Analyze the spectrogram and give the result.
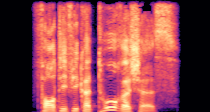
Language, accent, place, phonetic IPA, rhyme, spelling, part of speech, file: German, Germany, Berlin, [fɔʁtifikaˈtoːʁɪʃəs], -oːʁɪʃəs, fortifikatorisches, adjective, De-fortifikatorisches.ogg
- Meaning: strong/mixed nominative/accusative neuter singular of fortifikatorisch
